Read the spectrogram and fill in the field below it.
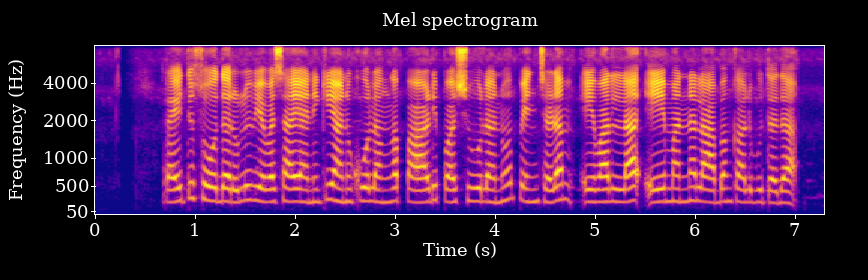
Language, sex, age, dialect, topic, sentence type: Telugu, female, 36-40, Telangana, agriculture, question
